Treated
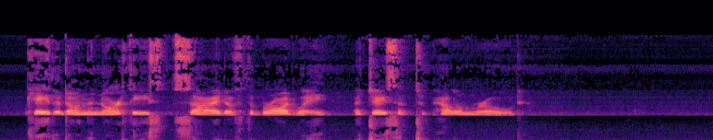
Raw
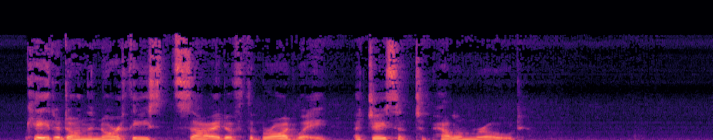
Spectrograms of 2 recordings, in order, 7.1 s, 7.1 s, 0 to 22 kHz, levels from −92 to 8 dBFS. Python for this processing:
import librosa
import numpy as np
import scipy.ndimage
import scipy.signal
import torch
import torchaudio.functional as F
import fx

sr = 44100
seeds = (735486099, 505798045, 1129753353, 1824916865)

y = fx.band_swap(x, sr, width_hz=4000)
y = fx.low_shelf(y, sr, hz=320.0, db=7.0)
